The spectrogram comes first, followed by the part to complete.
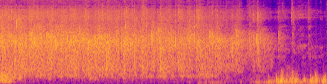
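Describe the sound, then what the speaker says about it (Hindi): Loud, sustained clapping from a large audience at a school student performance event, dense and continuous, thinning slightly toward the end as a few louder claps stand out. "एक बार जोरदार तालियां"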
